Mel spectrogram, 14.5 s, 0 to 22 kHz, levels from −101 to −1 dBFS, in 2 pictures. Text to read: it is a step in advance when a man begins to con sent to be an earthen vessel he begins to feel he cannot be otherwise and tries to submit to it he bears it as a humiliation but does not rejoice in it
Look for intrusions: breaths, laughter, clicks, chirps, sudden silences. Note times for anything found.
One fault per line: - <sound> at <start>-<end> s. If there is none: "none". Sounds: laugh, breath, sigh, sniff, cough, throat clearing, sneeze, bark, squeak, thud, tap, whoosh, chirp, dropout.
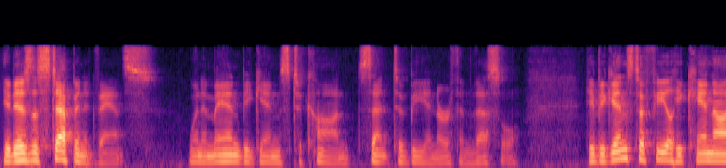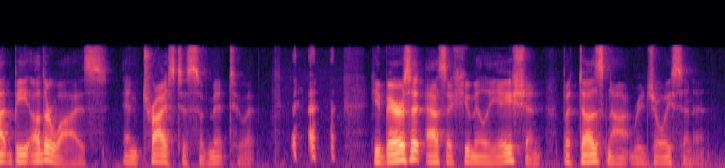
- laugh at 10.2-10.6 s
